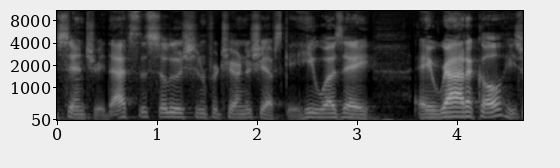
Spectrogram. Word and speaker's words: Chernyshevsky: Then the next book, next year, Chernyshevsky. I know it looks like unpronounceable, but if you just say it out loud to each other, it's easy. Chernyshevsky, that's all, Chernyshevsky.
